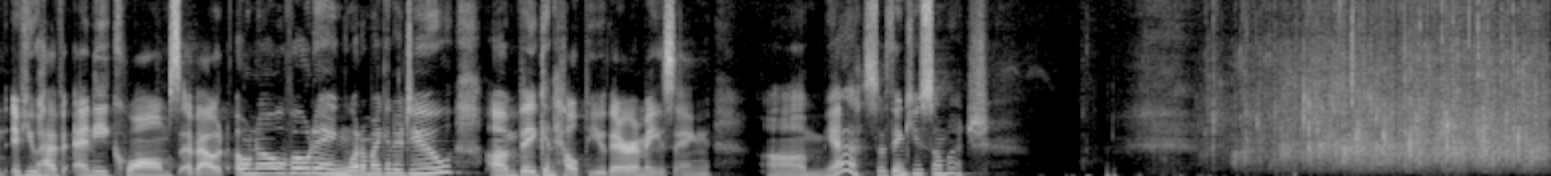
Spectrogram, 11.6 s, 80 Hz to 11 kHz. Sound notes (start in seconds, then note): 8.6 applause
